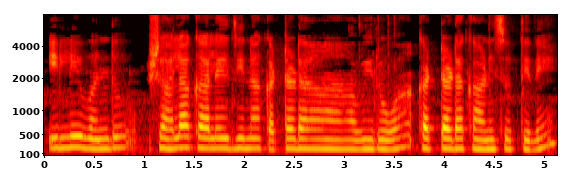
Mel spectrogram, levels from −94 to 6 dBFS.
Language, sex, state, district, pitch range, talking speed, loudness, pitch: Kannada, female, Karnataka, Chamarajanagar, 200-215 Hz, 70 wpm, -31 LUFS, 210 Hz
